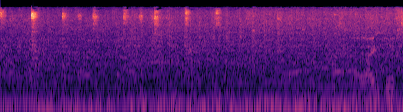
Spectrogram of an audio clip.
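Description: Music with heavy bass mixed with a car engine running, and voices in the background.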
